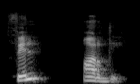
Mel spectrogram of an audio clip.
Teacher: تو جب ملا کے پڑھا تو یا اور الف ساکن ہو گئے، بیچ میں نہیں پڑھے گئے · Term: وصل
